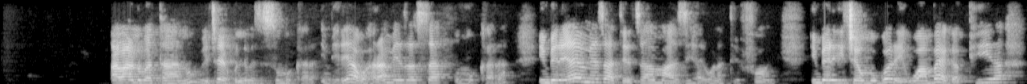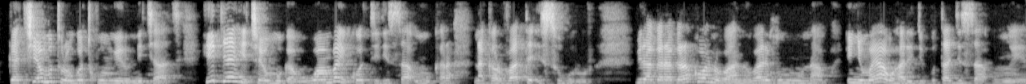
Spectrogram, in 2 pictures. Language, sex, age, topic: Kinyarwanda, female, 18-24, government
